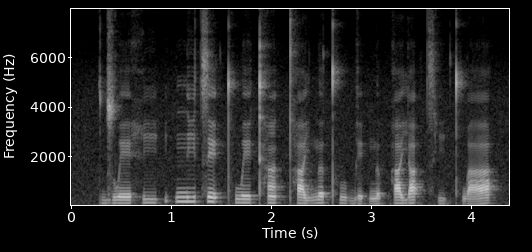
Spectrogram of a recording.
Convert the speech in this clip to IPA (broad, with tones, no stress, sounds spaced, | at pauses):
d͡z w e˧ h i˦ ʔ | n̪ i˦ t͡s e˦ ʔ t̪ʰ w e˧ kʰ ã˦ t̚ t̪ʰ a˧ j n̪ ə˦ t̪ʰ u˧ b e˨ ʔ n̪ ə˨ p̚ h a˦ j a˦ ʔ t͡sʰ i˨ ʔ t̪ʰ w a˨˦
